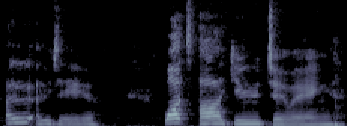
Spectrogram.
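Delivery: slow, weary disappointment, mildly put on; disappointed voice. Streamer mimicking the text-to-speech voice to Odie, disappointed. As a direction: imitate a let-down text-to-speech woman. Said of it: "a disappointed voice as well".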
